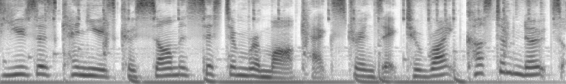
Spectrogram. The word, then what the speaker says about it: RMRK: Remarque, pronounced Remark, is a fantastic project that allows NFT creators to build a system of infinite complexity using NFT Legos.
